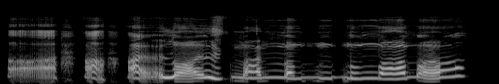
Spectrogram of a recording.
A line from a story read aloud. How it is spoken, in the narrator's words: wailed the baby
